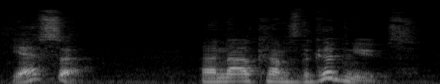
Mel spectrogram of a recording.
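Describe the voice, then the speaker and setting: A man's voice: mid-range voice, sing-song, normal speed, a little mellow, breathy edge. An actor playing an eager young police constable in a radio drama, earnest, formal and deferential as he reports. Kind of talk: naturalistic radio drama acting.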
